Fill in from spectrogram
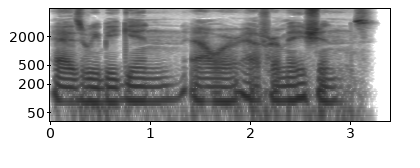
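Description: A man narrating a guided sleep story in a calm, soothing, measured way, with long pauses between phrases. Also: low-pitched, vocal fry, husky, dry recording, clean studio sound.

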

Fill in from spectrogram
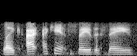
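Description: A man's voice: a little high, level tone, a little slow. A man hosting a casual conversation who laughs easily and asks questions. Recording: dry, tinny phone-like audio.

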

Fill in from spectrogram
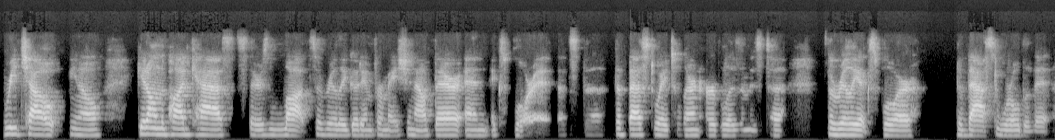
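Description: A woman's voice: sits low, little pitch movement, a little slow, a little mellow. Earnest woman herbalist on dull lo-fi audio. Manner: earnest, advisory, repeats words. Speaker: herbalist guest. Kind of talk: casual podcast interview.

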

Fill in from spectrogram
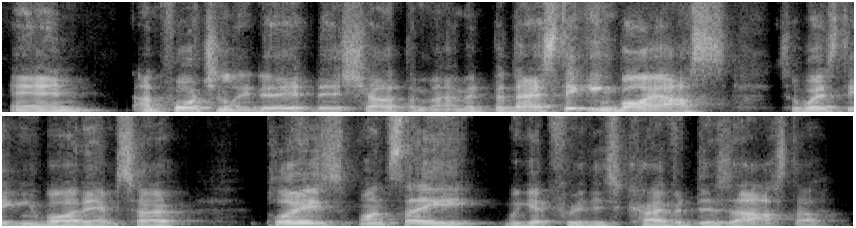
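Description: A man's voice: lowish voice, a little fast, hardly any pauses, fairly bright tone. A man with an Australian accent co-hosting a podcast, chatting and reading sponsor plugs in a casual, matey way. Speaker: podcast co-host. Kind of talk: casual presenting and sponsor reads.

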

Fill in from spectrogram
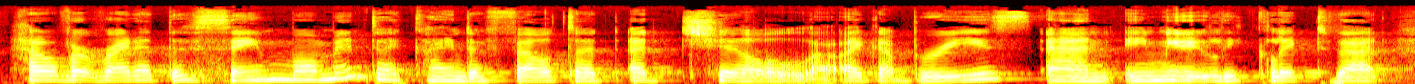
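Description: A woman's voice: medium pitch, little pitch movement, unhurried, gravelly, darkish tone. A mother telling an amused story about answering the door. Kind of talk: recorded anecdote.

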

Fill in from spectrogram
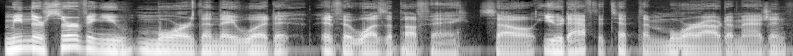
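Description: A man's voice: deep voice, a little fast, dry recording, clean studio sound. A man co-hosting a podcast, joking in casual chat with short interjections. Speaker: podcast co-host.

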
